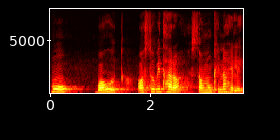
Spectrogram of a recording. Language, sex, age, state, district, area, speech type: Odia, female, 18-30, Odisha, Nayagarh, rural, spontaneous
